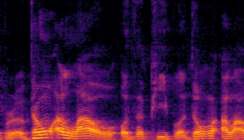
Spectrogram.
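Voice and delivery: usual speaking voice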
